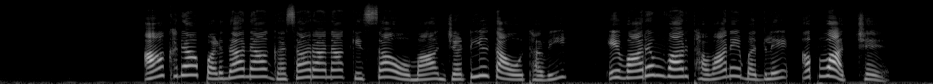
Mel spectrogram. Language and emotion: Gujarati, neutral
